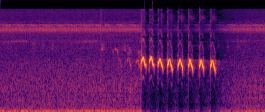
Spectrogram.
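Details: Yellow-vented bulbul lure recording to attract wild birds. After a pause, a crisp run of eight evenly spaced bubbly notes in under a second. Soft distant chirps and steady background hiss.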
